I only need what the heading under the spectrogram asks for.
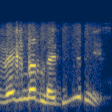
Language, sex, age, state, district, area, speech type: Nepali, male, 18-30, West Bengal, Alipurduar, urban, conversation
